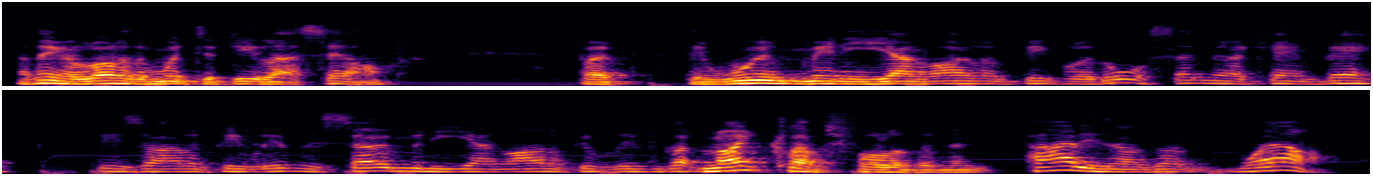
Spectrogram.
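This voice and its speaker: A man's voice: medium pitch, darkish tone, husky. A man in his sixties with a New Zealand accent, reminiscing in a rambling, matter-of-fact way as an interview guest. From South Auckland, New Zealand. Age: 60s. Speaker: guest, lawyer and community advocate. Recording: muffled, dull sound with music behind.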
